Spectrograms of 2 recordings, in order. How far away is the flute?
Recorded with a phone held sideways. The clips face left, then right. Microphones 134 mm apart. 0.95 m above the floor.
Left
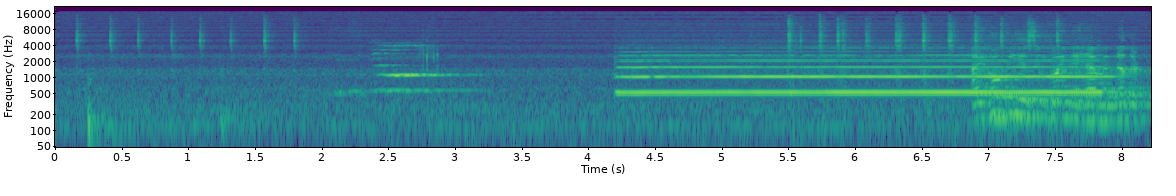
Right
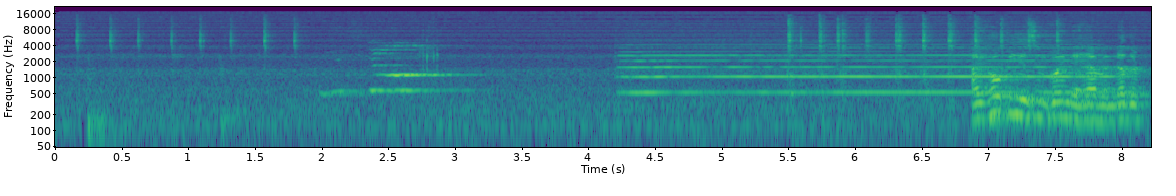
About 2 m.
